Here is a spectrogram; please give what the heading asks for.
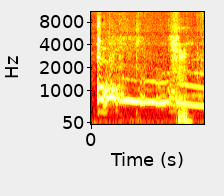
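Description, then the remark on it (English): Frances McDormand, reacting at the Oscars, lets out a long, wavering wolf-like howl that slowly slides down in pitch, followed by a shorter, lower second cry at the end. “Well, starts howling.”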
